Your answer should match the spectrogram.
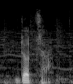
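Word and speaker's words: Llotja: Esa cumbre, el Consejo de Ministros en la Yotcha, ¿cómo se dice? ¿Yotcha? Yotcha. En la Yotcha.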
